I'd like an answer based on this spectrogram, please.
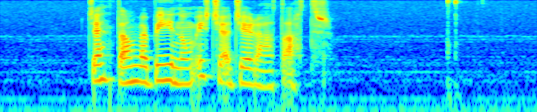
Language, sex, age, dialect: Faroese, female, 15-35, Suðurstreymoy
